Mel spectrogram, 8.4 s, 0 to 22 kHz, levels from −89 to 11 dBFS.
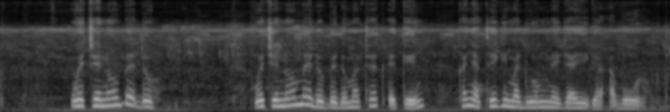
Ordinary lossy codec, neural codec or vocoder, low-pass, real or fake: none; none; none; real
